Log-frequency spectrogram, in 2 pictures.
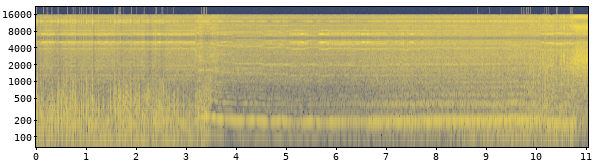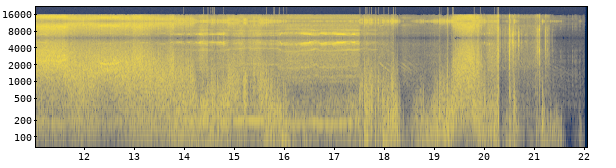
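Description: Wind buffets the microphone in gusts.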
